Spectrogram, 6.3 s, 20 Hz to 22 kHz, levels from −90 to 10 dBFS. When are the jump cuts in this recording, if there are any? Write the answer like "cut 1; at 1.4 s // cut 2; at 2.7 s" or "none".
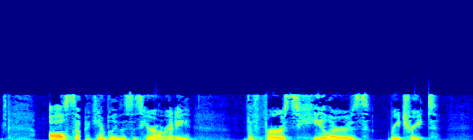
cut 1; at 1.1 s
